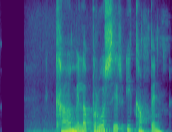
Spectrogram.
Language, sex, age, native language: Icelandic, female, 40-49, Icelandic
